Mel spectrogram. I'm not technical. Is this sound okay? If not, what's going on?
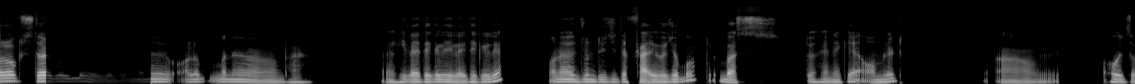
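No. Early in the clip the speech signal was likely cut off somewhere along the way for about a second, while the rest of the recording chain kept running. This is an audio dropout to a faint residue: from 0.46 s to 1.51 s the voice abruptly vanishes, leaving only a very faint trace of sound far below normal loudness, then snaps back. It sounds like a sudden hole in the speech, not a natural pause or fade.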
